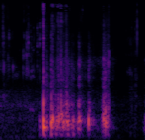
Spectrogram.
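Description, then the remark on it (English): Loud crunching of a crispy sesame sweet potato stick with black sesame seeds, a burst of several crackly bites and chews packed into about a second, with no talking. “So we are also going to try the sesame sweet potato sticks.”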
